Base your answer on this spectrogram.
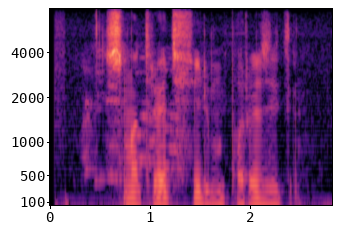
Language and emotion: Russian, neutral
